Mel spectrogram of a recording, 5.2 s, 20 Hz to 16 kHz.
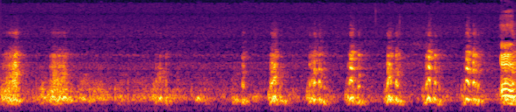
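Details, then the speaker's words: Unassisted weekly at-home pregnancy checkup with a home Doppler on the lower abdomen: fast rhythmic whooshing beats, roughly 150 a minute and somewhat uneven, a normal third-trimester fetal heartbeat. "the baby's heartbeat I just had it it can be kind of tricky because you can find the baby's heartbeat and then the baby can move and then you can lose the party just as quick as you found it"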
